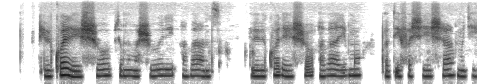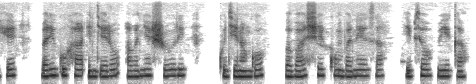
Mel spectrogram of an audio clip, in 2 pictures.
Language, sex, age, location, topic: Kinyarwanda, female, 18-24, Nyagatare, education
